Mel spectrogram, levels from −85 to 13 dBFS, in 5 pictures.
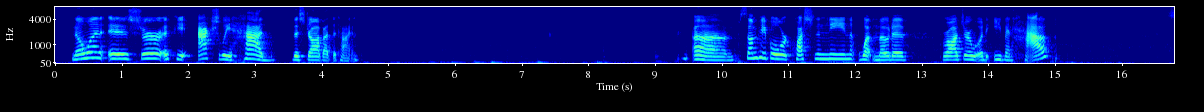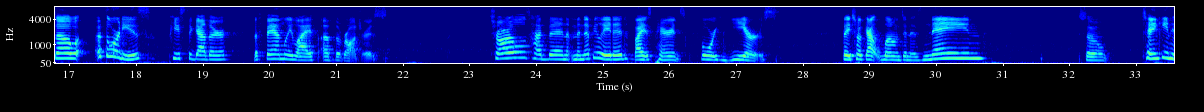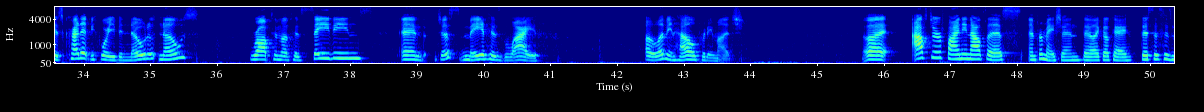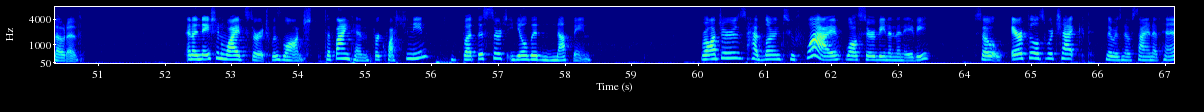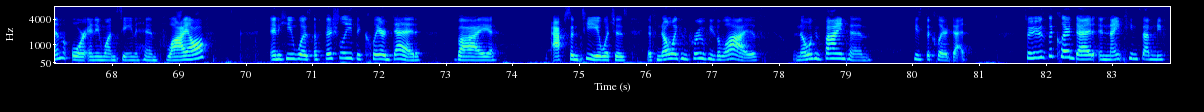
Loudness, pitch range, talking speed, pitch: -42 LUFS, 190-250 Hz, 115 wpm, 215 Hz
